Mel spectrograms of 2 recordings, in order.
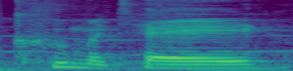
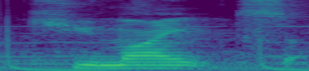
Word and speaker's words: kumite: with the rest karate kumatay or kumite i i don't know how to pronounce it i kimate kumite sounds right but um don't don't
